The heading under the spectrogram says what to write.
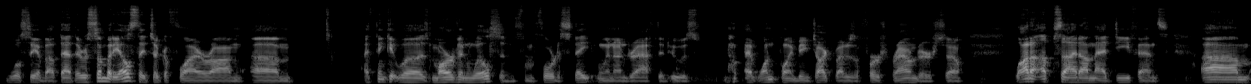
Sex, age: male, 30-49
